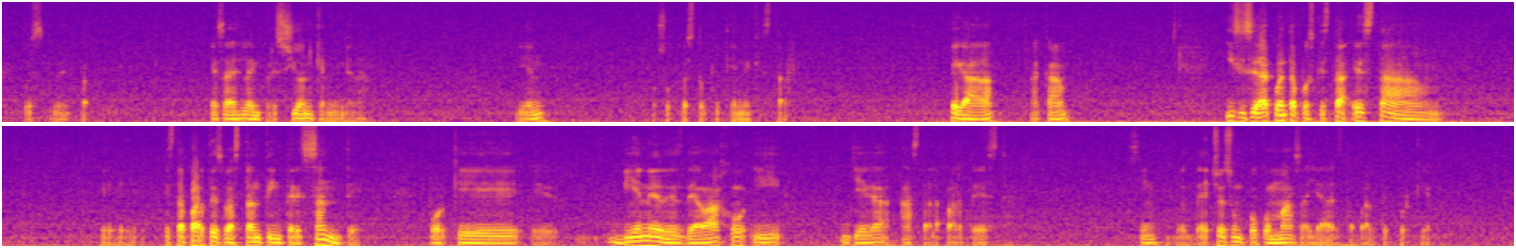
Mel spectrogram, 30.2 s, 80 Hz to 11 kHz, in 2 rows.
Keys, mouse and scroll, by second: 4.8 click, 5.8-8.1 drag, 8.9-10.0 drag, 13.7-15.4 drag, 15.9-17.4 drag, 29.5 click.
